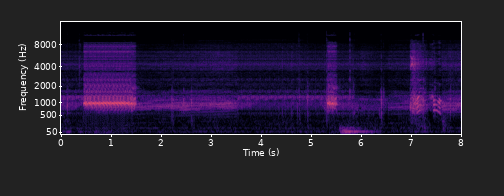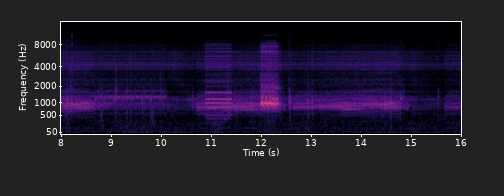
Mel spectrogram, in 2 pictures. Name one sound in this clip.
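Electronic game sounds and beeps play from a small, tinny speaker.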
